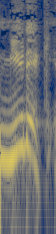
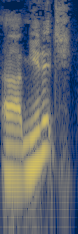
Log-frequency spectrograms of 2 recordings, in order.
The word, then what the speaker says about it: Munich: Hey, Bayern Munich is playing right now. – Hey, you said it right. Good job. – Thank you. Munich.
